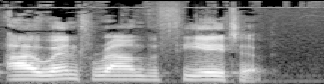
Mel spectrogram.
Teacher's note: so a schwa at the beginning of around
